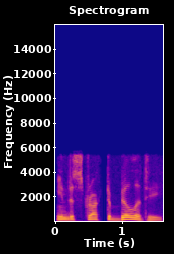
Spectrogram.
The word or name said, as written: indestructibility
